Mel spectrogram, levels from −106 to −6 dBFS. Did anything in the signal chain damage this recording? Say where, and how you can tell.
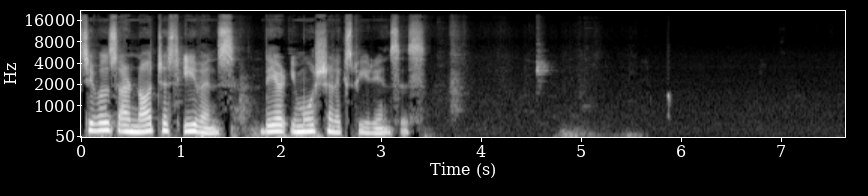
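No, no signal chain damage.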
